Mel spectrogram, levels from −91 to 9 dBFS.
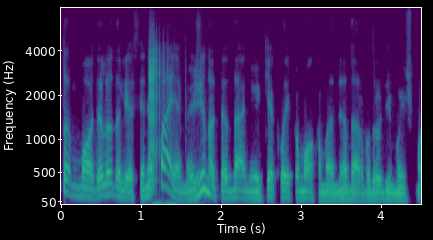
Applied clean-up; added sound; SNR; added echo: none; Fart; 6 dB; none.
